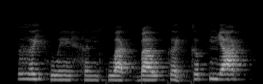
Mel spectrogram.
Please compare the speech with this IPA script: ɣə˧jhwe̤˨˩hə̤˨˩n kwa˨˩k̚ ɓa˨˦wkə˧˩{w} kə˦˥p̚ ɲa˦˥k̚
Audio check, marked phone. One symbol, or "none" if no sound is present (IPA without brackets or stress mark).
j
